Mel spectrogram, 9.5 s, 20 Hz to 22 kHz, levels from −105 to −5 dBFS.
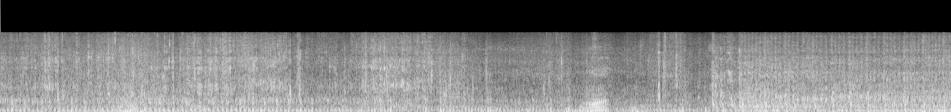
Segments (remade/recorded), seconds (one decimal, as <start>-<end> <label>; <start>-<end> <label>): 0.0-4.9 recorded; 4.9-7.2 remade; 7.2-9.5 recorded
